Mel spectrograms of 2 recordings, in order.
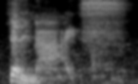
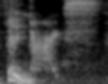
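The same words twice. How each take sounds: First: Put-on very slow vetti nice in a light Italian accent; imitating an Italian man's very nice. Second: Vetti nice with Italian vowels, said lower; light Italian-accent very nice. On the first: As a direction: quote the Italian bar owner's very nice. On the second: Retold or imitated. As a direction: repeat his accented very nice. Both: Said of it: "that was his accent".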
